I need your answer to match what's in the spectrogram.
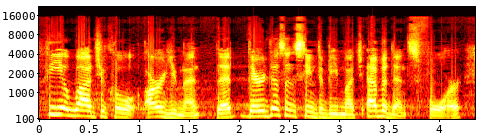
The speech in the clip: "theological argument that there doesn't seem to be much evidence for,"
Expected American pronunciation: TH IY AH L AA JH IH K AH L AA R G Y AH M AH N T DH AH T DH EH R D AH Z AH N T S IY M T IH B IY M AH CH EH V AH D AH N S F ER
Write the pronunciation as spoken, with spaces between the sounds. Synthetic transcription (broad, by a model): TH IY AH L AA JH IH K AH L AA R G Y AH M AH N DH AH T DH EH R D AH Z AH N T S IY M T IH B IY M AH CH EH V AH D AH N S F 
